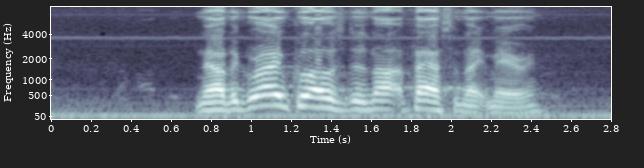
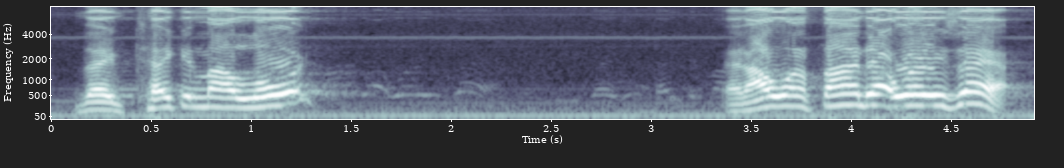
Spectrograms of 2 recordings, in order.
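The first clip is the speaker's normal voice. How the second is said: distraught cry; 7 semitones higher, 8 dB louder than usual. Acted. Acts distraught Mary answering angels.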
